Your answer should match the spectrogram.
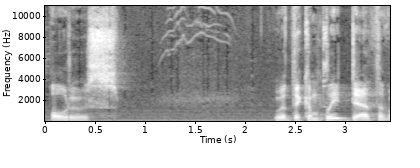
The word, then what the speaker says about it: Horus: It says here brackets pronounced Orus with the complete death of ourselves.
